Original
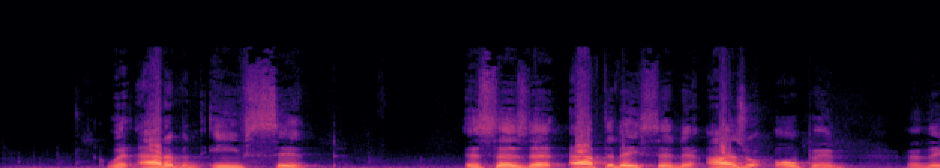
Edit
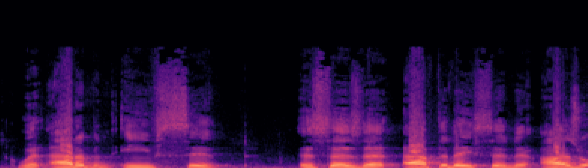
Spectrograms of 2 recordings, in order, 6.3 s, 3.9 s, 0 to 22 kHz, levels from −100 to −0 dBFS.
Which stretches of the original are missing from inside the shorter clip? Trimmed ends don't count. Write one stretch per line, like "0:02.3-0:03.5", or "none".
0:02.5-0:03.0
